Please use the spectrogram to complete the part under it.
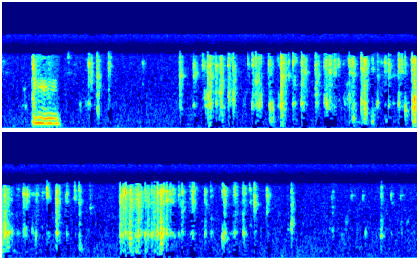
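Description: Something being written out, heard as many light clicks and taps in an uneven run, with a louder burst near the start and a dense cluster later on.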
